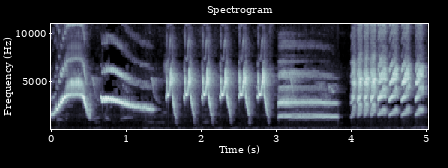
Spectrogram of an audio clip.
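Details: Asian pied starling song meant to rouse a sulking starling: a loud arching whistle, a long falling whistle, then seven sharp repeated chips about four per second, a buzzy layered note and a fast stuttering chatter.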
